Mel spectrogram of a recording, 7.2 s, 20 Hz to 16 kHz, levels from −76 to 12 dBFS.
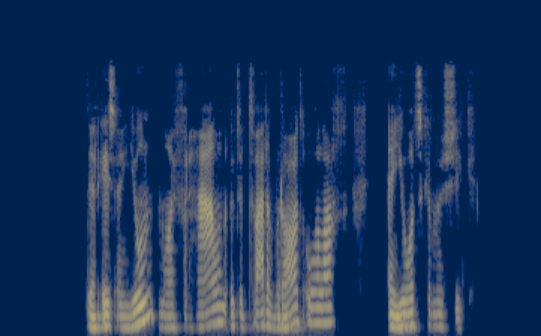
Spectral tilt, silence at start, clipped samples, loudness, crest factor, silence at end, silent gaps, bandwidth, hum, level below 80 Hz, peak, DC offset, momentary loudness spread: -5.5 dB/octave; 1.15 s; under 0.1%; -19 LUFS; 20 dB; 0.9 s; 4.65-4.69 s, 4.93-5.17 s; 8.2 kHz; none; -58 dBFS; -2 dBFS; under 0.1%; 13 LU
